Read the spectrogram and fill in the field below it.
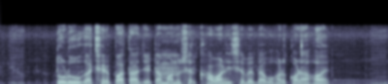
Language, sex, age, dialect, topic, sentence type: Bengali, male, 18-24, Standard Colloquial, agriculture, statement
